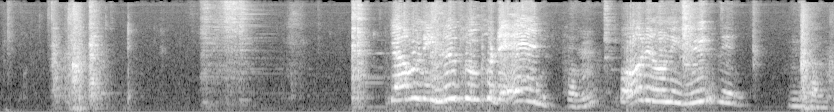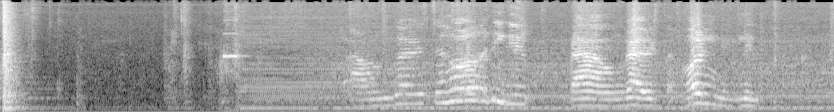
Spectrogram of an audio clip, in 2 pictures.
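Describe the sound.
Clicks and clunks like a door closing, then a microwave starts and runs with a steady low electric hum while people talk over it nearby.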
